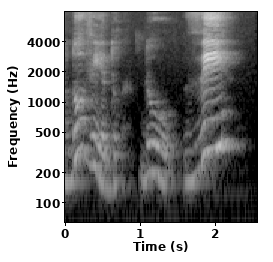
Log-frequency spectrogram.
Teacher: a mais forte, a vi, ela é a penúltima, então ela é paroxítona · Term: penúltima sílaba tônica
